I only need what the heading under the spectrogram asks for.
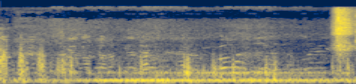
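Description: A large motorboat carrying many people, travelling from Chetumal, Mexico, drones steadily while it heads straight into choppy waves, with wind buffeting the microphone and a sudden splashing rush at the very end.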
